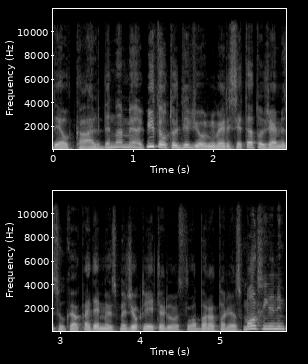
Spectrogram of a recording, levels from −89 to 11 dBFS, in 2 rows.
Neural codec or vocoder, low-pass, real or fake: codec, 24 kHz, 1 kbps, SNAC; 10.8 kHz; fake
